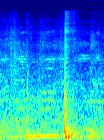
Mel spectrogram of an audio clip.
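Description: A single sharp, loud thud about a second and a quarter in as a bowling ball is released and lands on the lane, over background music with a steady bass beat.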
